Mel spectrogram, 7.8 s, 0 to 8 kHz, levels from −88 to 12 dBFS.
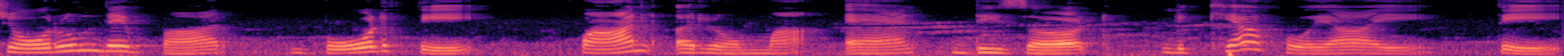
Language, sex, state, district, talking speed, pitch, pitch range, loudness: Punjabi, female, Punjab, Pathankot, 105 wpm, 185 Hz, 165-215 Hz, -16 LUFS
